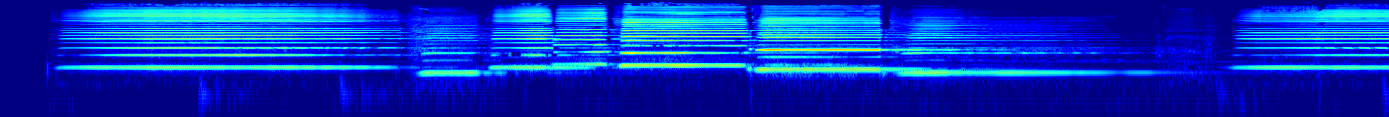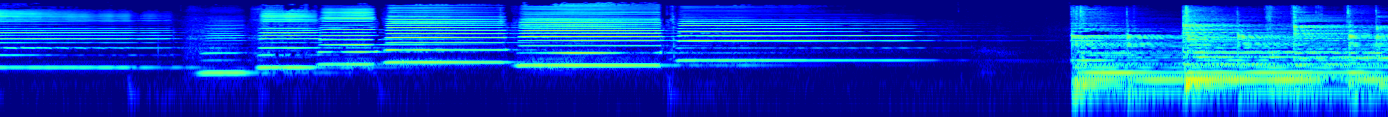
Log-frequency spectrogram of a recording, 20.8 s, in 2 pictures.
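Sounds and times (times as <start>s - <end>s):
acoustic music: 0.4s - 20.8s.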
